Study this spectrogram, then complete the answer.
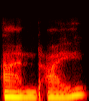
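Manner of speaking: very slow meditation voice with long pauses; unhurried body scan, each phrase left to settle; guided relaxation. Real, not acted. Yoga teacher guiding listeners into final relaxation, slow meditative delivery.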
